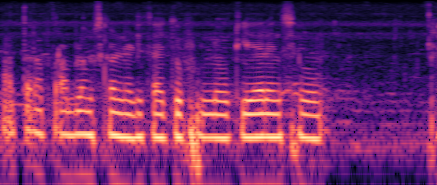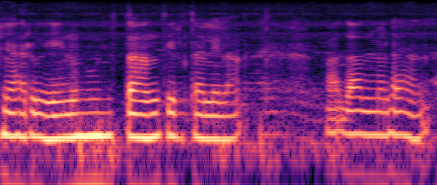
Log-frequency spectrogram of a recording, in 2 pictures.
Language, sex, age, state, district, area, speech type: Kannada, male, 18-30, Karnataka, Mysore, rural, spontaneous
